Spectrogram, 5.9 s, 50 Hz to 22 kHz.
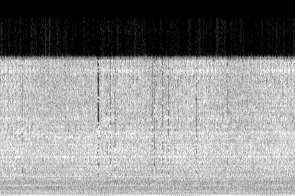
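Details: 2011 VW Voyage with EA111 engine at steady, even idle: smooth low hum, no knocks, ticks or rattles. The engine noise complaint was traced to the water pump, and the timing belt and tensioner were replaced; the car was also out of timing. Normal idle.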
